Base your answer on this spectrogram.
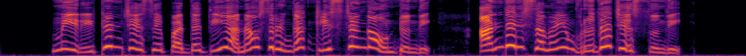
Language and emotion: Telugu, angry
